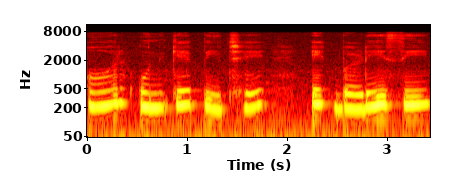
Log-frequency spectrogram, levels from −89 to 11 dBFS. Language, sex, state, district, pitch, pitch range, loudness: Hindi, female, Uttarakhand, Uttarkashi, 220 Hz, 200-230 Hz, -14 LUFS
